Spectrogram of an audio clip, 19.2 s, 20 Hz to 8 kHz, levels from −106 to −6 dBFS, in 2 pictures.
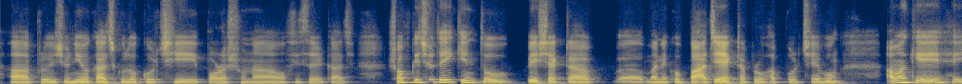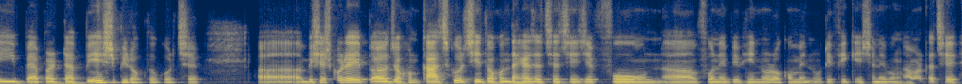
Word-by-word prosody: আ - - +5 0.2
প্রয়োজনীয় 130 +5 +1
কাজগুলো 130 -1 +2
করছি 120 +1 -1 0.3
পড়াশোনা, 105 0 -3 0.2
অফিসের 105 +2 -6
কাজ 110 0 -4 0.5
সবকিছুতেই 215 +2 +4
কিন্তু 185 -4 +2 0.4
বেশ 135 -1 +5
একটা 130 -1 -1 0.5
আ - - +1 0.2
মানে 120 -1 +1
খুব - - -1
বাজে 115 +8 +6
একটা 110 - -5
প্রভাব 100 -1 -3
পড়ছে 105 +1 -5
এবং 135 +1 +1 0.6
আমাকে 195 -2 +6 0.4
এই 140 - +3 0.2
ব্যাপারটা 135 +3 0 0.2
বেশ 190 +7 +5
বিরক্ত 100 +1 -4
করছে। 100 +4 -7 0.7
আ - - -4 0.4
বিশেষ 165 +3 -1
করে 170 -1 +4 0.3
আ - - +7 0.2
যখন 155 +3 -2
কাজ 150 - +6
করছি 160 -3 +2
তখন 135 +2 +1
দেখা 130 0 +2
যাচ্ছে 125 0 -2
যে - - -8
এইযে 230 0 -3 0.2
ফোন 120 -2 +2 0.3
আ - - -2 0.3
ফোনে 115 +1 -2
বিভিন্ন 115 +1 -5
রকমের 110 +1 -5
নোটিফিকেশন 110 +4 -9
এবং 125 +1 -8
আমার 135 +1 -7
কাছে 150 +1 -4
125 Hz, 145 wpm, -24 LUFS, 110-150 Hz, 0.7 s, আ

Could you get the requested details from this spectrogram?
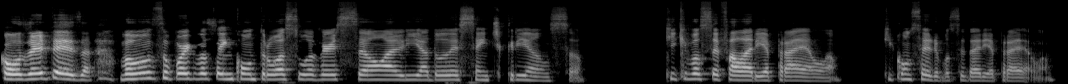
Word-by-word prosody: Com 235 -1 +6
certeza, 245 -4 +6 0.3
vamos 260 +4 +3
supor 260 -3 +4
que 255 - -12
você 255 0 +1
encontrou 245 -2 -2
a 235 - +3
sua 230 -1 -5
versão 225 0 -1
ali 215 0 -1
adolescente, 210 0 -6
criança, 190 -6 -10 0.8
que 260 - -8
que 255 - -9
você 245 -1 -2
falaria 200 -3 +1
pra 190 -1 -4
ela? 165 0 -7 0.4
Que 240 - -14
conselho 235 -4 -5
você 180 +2 -15
daria 180 -3 -7
para 165 - -9
ela? 160 +5 -11
220 Hz, 140 wpm, -22 LUFS, 200-245 Hz, 0.8 s, Com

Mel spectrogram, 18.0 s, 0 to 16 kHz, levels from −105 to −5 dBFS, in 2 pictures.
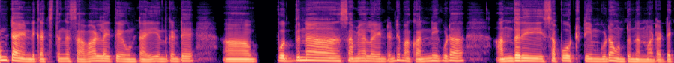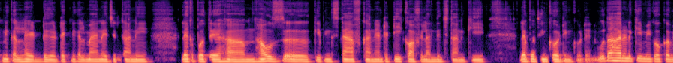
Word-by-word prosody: ఉంటాయండి. 155 -10 +4
ఖచ్చితంగా 125 +2 -2
సవాళ్ళైతే 135 +3 +1
ఉంటాయి. 115 0 -1
ఎందుకంటే 130 +2 -2 0.6
ఆహ్, 120 -1 +5 0.4
పొద్దున్న 150 +5 +3 0.5
సమయాల్లో 140 0 0
ఏంటంటే 130 +5 -2
మాకు 135 - -4
అన్నీ 140 +5 0
కూడా 150 +2 +1 0.6
అందరి 145 +4 +6 0.3
సపోర్ట్ 145 0 0
టీమ్ 130 -2 +1
గూడా 125 +5 +1
ఉంటుందన్నమాట. 115 -4 0
టెక్నికల్ 115 0 -1
హెడ్, 105 0 -2 0.2
టెక్నికల్ 110 0 -4
మేనేజర్ 110 0 -2
కానీ, 105 -1 0 0.6
లేకపోతే 120 0 +1
హ - - +1 0.4
హౌస్ 120 0 +3 0.5
కీపింగ్ 110 -1 -3
స్టాఫ్ 110 -1 0
కానీ 110 0 0
అంటే 115 +2 -3
టీ 125 - +2
కాఫీలు 110 -1 -1
అందించడాానికి 105 0 -4 0.6
లేకపోతే 125 -1 +2
ఇంకోటి 115 -1 +1
ఇంకోటి. 105 - -8 0.2
ఉదాహరణకి 140 -2 +3
మీకు 120 0 -1
ఒకక 120 0 -2
120 Hz, 125 wpm, -23 LUFS, 110-135 Hz, 0.6 s, అందరి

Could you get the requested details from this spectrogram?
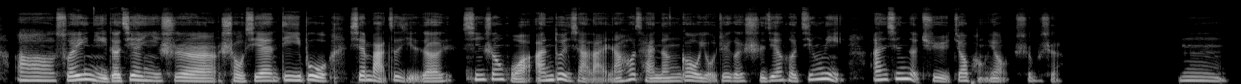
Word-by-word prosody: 呃， 185 -2 0
所 190 +2 +2
以 225 +2 +6
你 175 -11 +2
的 155 +2 +5
建 190 +4 +3
议 165 - -3
是， 155 -4 +3
首 155 -3 0
先 175 +3 +2
第 200 -1 +1
1 190 - +2
步 185 -6 +4 0.2
先 205 -1 +2
把 195 - +4
自 195 -5 -3
己 155 - -5
的 145 +1 0 0.2
新 230 -5 0
生 235 +1 0
活 130 - -2
安 185 +9 +1
顿 240 -6 +2
下 160 - -3
来， - - -3
然 150 - -1
后 230 +6 -1
才 155 -12 -3
能 150 +2 -2
够 180 -1 +1
有 - - -4
这 170 - -4
个 155 -1 -3
时 155 -2 -4
间 185 +4 -1
和 170 -6 -2
精 225 - -1
力， 235 -4 0 0.2
安 210 +3 -1
心 260 +3 +3
地 250 -1 0
去 150 -5 -4
交 175 0 -2
朋 - - -10
友， 140 -1 -5
是 165 - -10
不 170 - -14
是？ - - -11 1.2
嗯。 180 -2 -6
175 Hz, 230 characters per minute, -23 LUFS, 155-210 Hz, 1.2 s, 以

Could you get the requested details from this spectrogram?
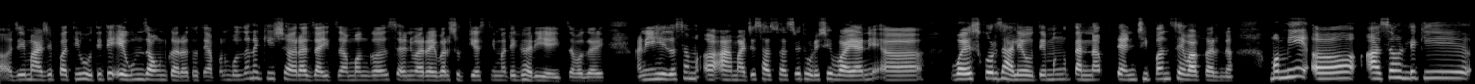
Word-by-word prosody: जे 225 +1 -2
माझे 225 0 0
पती 230 +1 -2
होते 440 - -4
ते - - +2
येऊन-जाऊन 235 - +1
करत 195 -3 -1
होते. 200 -2 -9
आपण 205 +3 -9
बोलतो 215 +5 -8
ना, 295 - -4
की 270 -1 -9
शहरात 220 -5 +1
जायचं 205 -1 0
मग 200 0 -7 0.2
शनिवार 205 0 -2
रविवार 200 +1 +1
सुट्टी 200 0 -6
असते 205 0 -5
मग 205 - -7
ते 210 - -3
घरी 200 -3 -3
यायचं, 170 +1 -2
वगैरे 170 0 -4 0.3
आणि 225 +2 +1
हे 250 - +1
जसं 255 +4 -4
अ, 225 0 +3
माझे 205 +2 -1
सासू-सासरे 230 0 -4
थोडेसे 230 +1 -2
वयाने 210 +1 +5
अ, 210 0 +1 0.4
वयस्कर 260 +3 +5
झाले 255 -5 +2
होते. 220 0 -1
मग 230 +2 -10
त्यांना 220 -2 +2 0.2
त्यांची 225 +1 +1
पण 255 +1 +1
सेवा 235 -6 +6
करणं. 185 -4 -2 0.4
मग 305 +2 +3
मी 340 +3 +2
अ, 265 - +6 0.6
असं 275 +4 0
म्हटले, 300 -2 0
की 295 0 -4
220 Hz, 195 wpm, -24 LUFS, 205-250 Hz, 0.6 s, सेवा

